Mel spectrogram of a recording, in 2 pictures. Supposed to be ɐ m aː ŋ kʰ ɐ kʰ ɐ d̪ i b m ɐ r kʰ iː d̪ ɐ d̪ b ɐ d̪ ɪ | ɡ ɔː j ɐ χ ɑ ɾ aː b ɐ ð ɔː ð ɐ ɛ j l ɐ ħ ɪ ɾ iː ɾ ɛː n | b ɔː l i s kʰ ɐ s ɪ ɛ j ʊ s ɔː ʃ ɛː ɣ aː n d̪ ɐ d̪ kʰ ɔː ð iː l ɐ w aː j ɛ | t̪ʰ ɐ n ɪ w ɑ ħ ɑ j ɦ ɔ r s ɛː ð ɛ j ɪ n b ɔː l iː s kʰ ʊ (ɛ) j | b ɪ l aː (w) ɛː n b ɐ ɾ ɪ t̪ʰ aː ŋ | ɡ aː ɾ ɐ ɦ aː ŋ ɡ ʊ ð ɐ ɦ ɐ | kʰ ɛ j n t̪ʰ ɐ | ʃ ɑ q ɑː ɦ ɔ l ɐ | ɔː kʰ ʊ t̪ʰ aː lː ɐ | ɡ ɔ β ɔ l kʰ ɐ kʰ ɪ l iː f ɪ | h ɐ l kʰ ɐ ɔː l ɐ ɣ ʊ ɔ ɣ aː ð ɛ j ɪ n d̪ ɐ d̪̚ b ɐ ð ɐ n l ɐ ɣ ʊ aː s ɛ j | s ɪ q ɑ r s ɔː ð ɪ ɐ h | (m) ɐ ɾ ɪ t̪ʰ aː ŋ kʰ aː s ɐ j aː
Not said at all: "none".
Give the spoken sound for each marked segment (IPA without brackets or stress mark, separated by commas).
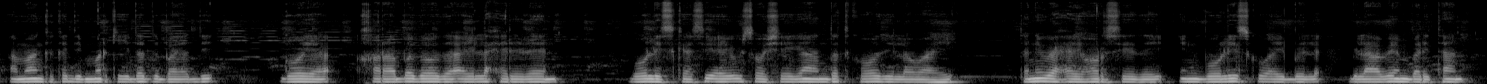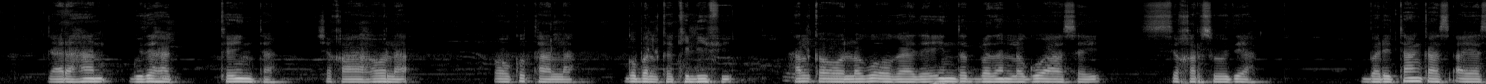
ɛ, β, b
